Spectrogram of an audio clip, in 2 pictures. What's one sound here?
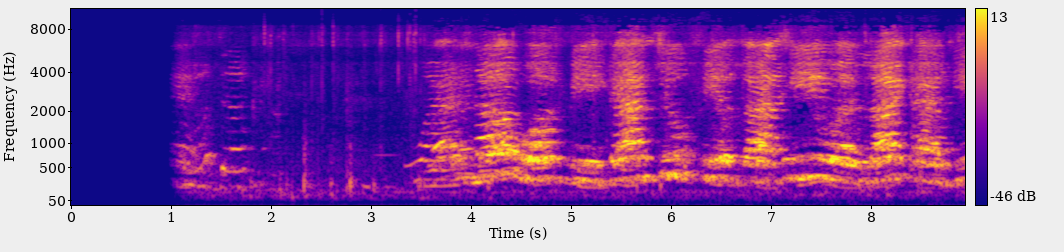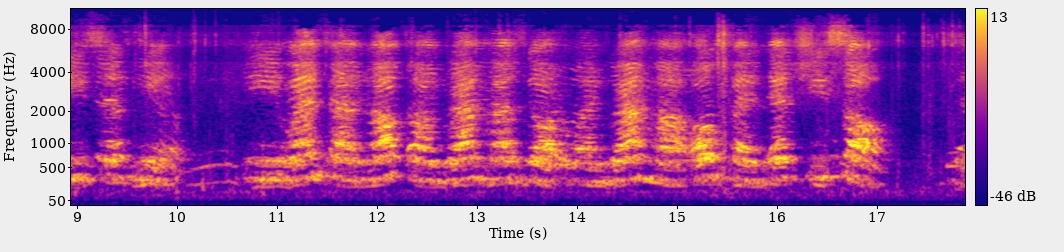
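A group of young children sings together in a room.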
